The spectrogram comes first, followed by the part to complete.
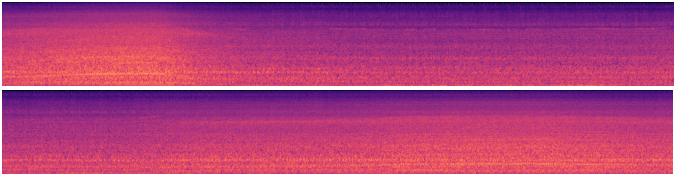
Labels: Is someone operating the vehicle?
yes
